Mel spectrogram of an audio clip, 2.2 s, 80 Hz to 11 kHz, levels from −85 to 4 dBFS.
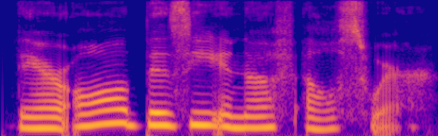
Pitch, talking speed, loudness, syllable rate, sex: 250 Hz, 165 wpm, -16 LUFS, 6.2 syllables/s, female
